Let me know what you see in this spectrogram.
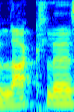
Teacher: the stress in accusative singular lakle, suffering, is the disyllabic stress, so the stress is on the first syllable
